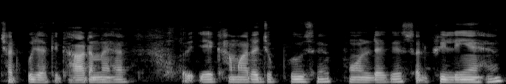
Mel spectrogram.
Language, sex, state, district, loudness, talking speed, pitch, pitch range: Hindi, male, Bihar, Jamui, -25 LUFS, 215 wpm, 115 Hz, 110-120 Hz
